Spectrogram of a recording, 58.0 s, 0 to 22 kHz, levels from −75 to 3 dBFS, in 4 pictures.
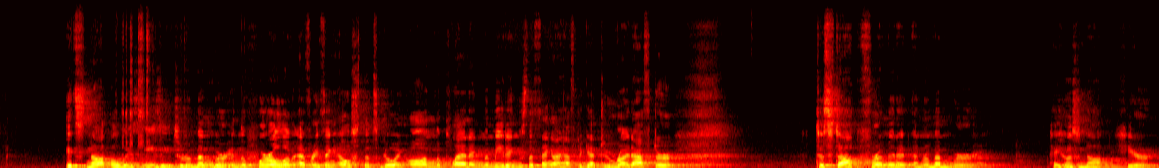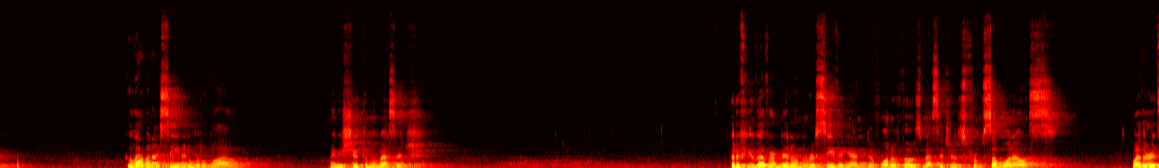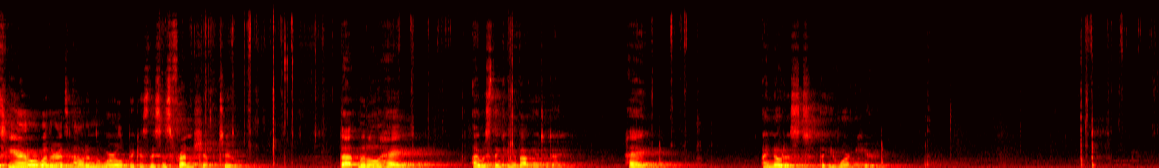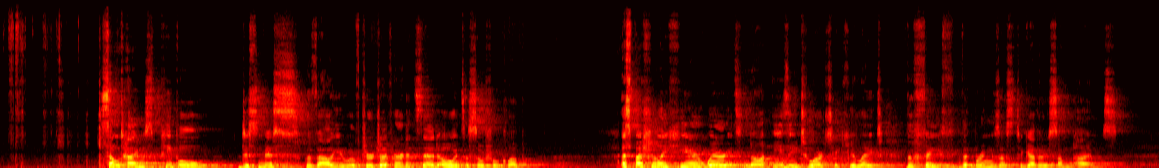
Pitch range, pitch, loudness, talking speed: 150-235 Hz, 195 Hz, -22 LUFS, 135 wpm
